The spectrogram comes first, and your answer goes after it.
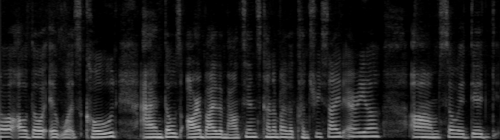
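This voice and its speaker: Woman with a cold, halting vlog talk. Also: mid-range voice, darkish tone. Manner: halting, many fillers and self-corrections. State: getting over a cold, sniffling. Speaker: vlogger sharing travel testimonies. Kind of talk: casual spoken testimony.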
